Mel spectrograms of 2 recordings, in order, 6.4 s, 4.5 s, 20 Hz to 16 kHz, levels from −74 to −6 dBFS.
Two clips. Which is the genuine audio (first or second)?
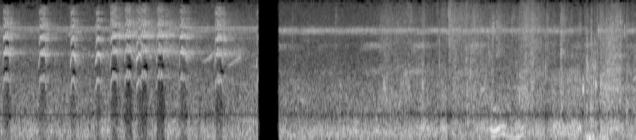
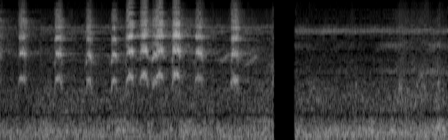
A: first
